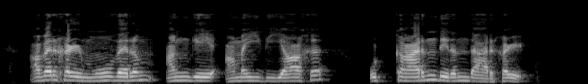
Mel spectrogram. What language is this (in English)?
Tamil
